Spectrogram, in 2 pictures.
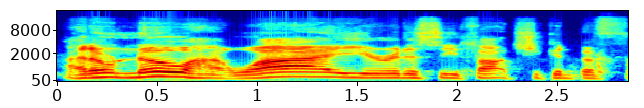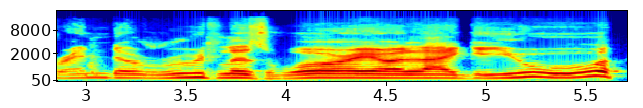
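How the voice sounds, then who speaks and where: A man playing a bitter, grieving musician, speaking slowly and accusingly in a live script read. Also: fairly high pitch, bright, forceful tone, no echo. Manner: slow, accusing delivery. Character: bitter grieving male musician, blaming a warrior.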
